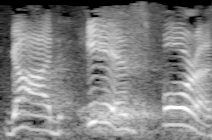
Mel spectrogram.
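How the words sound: The stress falls on the word 'is'. "This time is"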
